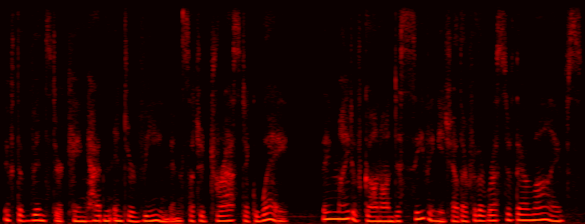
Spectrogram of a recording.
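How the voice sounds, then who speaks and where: A woman playing a composed, shrewd mind reader in a video game, musing in a measured, self-assured way. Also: fairly low pitch, steady tone, vocal fry, warm tone, breathy edge. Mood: pensive, analytical. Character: composed, shrewd, analytical woman reading others' minds. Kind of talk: video game character monologue.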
